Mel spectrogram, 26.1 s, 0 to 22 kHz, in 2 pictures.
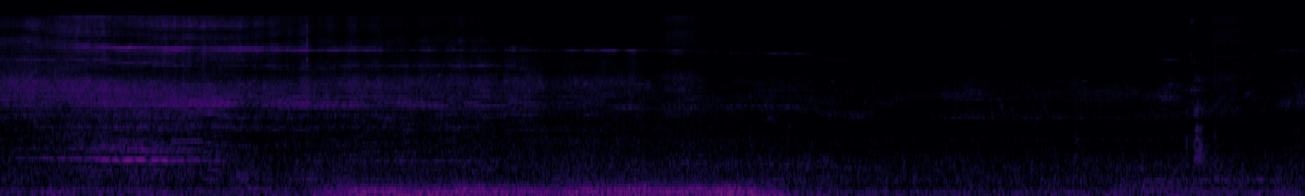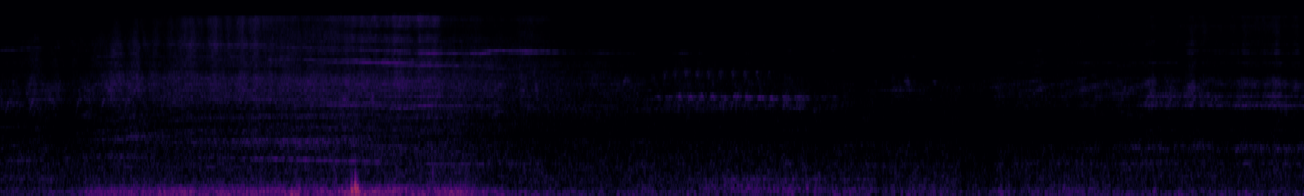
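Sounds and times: model plane propellers whining: 0.0 - 26.0.

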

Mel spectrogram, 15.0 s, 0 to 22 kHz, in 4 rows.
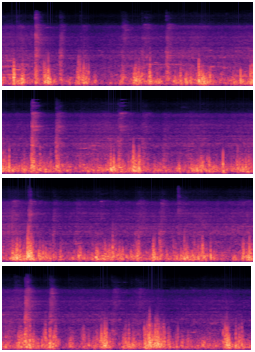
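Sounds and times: train rumble: 0.0 - 15.0
train wheels clattering: 4.1 - 6.7, 7.5 - 10.6, 11.2 - 12.2.

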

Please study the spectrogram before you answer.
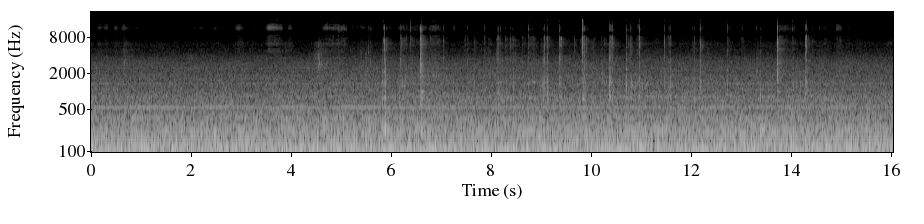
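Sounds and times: steady low hum: 0.0 - 16.0
wires clicking into terminals: 5.6 - 14.7.

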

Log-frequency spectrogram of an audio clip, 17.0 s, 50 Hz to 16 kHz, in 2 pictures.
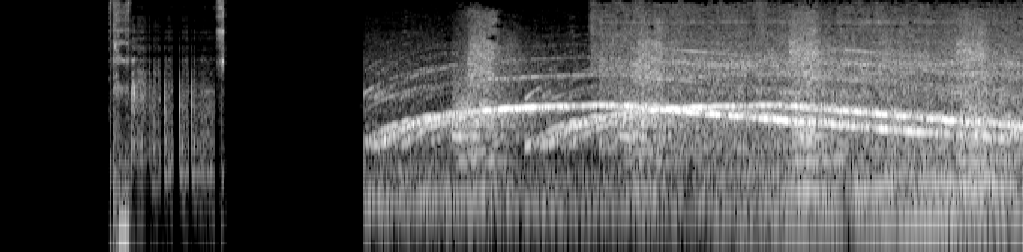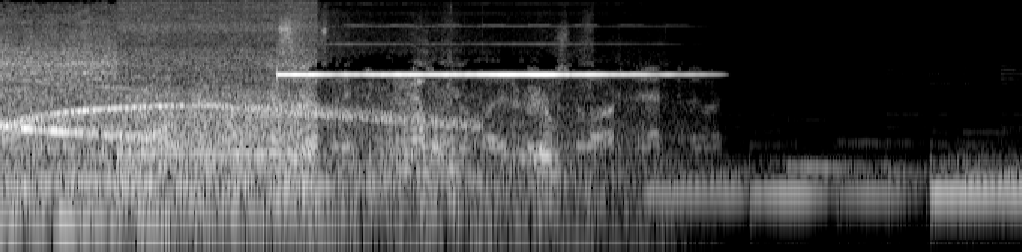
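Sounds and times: emergency sirens wailing: 3.0 - 14.6.

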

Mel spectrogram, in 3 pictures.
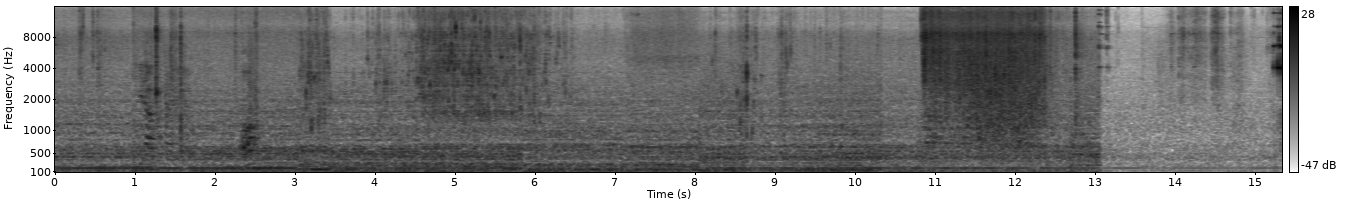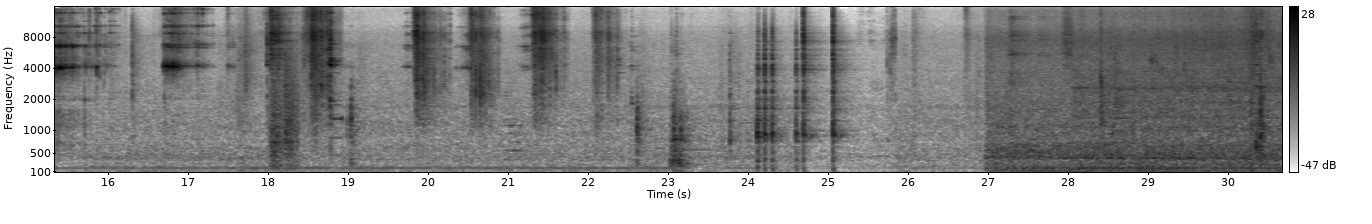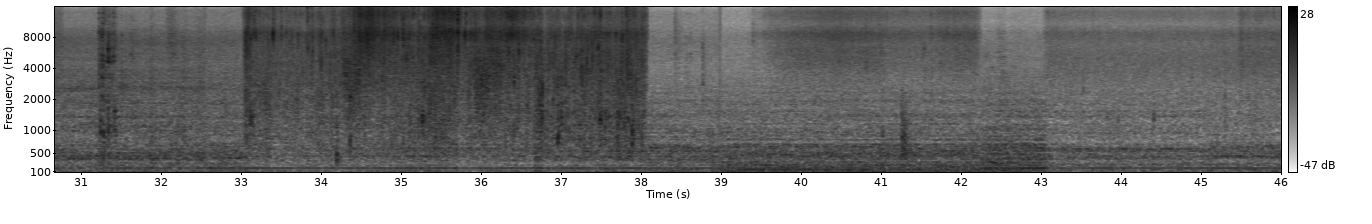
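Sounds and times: steady low hum: 0.0 - 23.6, 25.4 - 46.0
pot bubbling at a simmer: 2.8 - 6.9, 33.0 - 38.1.

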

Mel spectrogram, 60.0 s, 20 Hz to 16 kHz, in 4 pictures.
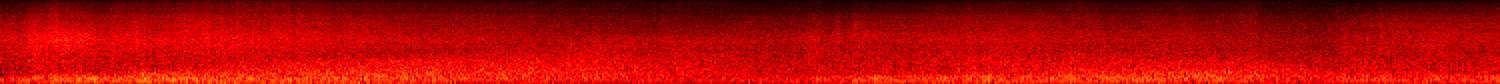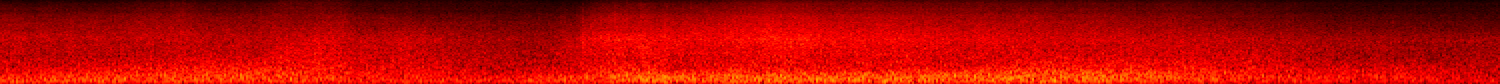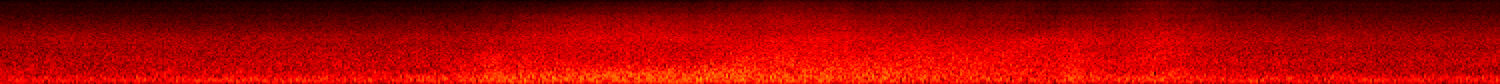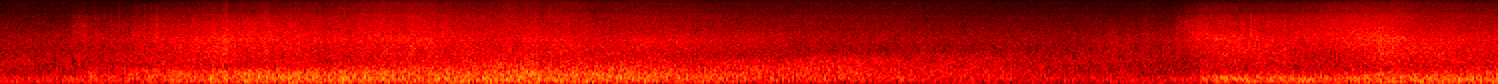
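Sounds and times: ocean waves crashing: 0.0 - 59.9.

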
